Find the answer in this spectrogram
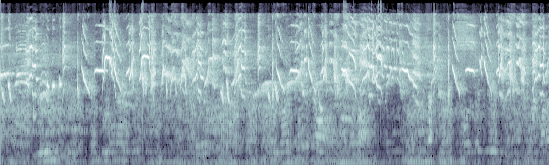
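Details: Wild Oriental magpie-robin singing outside a home in the morning; long stretch of fast, varied chirps, upswept whistles and buzzy notes, dense and melodious, with a faint low drone underneath.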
